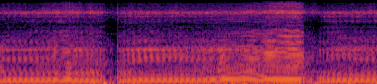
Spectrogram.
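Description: Yamaha dirt bike engine running under throttle, its revs rising and falling, with two brief sharp drops in revs, about a second and a half in and again near the end, each picking straight back up.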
